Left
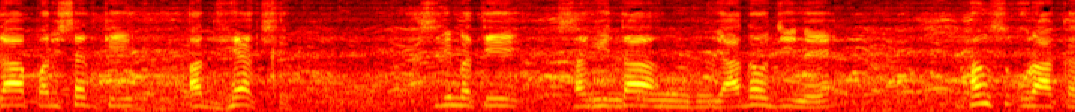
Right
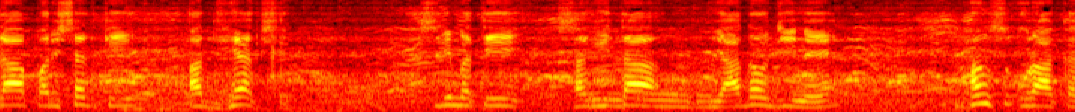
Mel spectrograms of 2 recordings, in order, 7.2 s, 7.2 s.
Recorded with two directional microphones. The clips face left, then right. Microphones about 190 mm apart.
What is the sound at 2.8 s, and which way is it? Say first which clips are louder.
Speech: left 1 dB; 5° left (ahead or behind).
